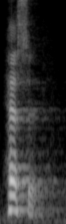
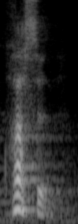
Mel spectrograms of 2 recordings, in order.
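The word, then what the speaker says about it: chesed (חסד): I find one clue in the Hebrew word hesed, or better pronounced, chesed, a pronunciation you probably should resist during a coronavirus scare.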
